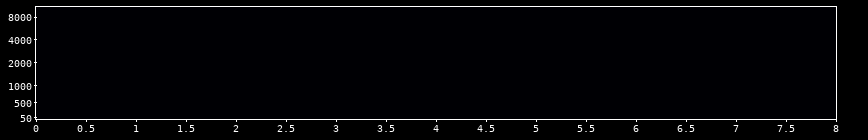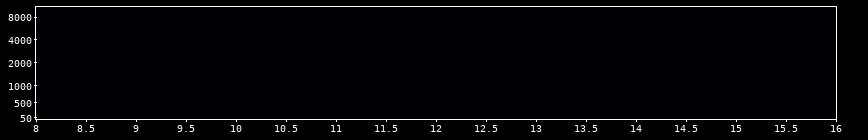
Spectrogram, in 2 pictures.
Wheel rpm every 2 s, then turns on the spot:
0, 0, 0, 0, 0, 0, 0, 0.
none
